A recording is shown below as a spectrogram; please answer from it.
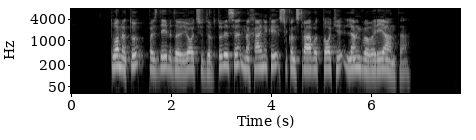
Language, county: Lithuanian, Vilnius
